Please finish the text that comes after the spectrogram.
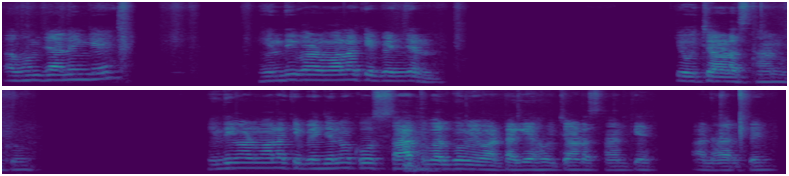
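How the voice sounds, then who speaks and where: A man's voice: mid-range voice, fairly even intonation, normal speed, pauses often. A male grammar teacher giving a classroom lesson, asking questions and answering them himself, repeating key words. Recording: distant mic, some room sound.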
